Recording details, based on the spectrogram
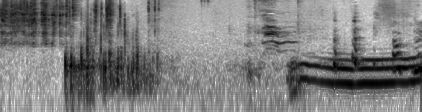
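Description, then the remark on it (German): Dice are rolled and clatter and rattle across a hard tabletop for about a second and a half, then a cat lets out a loud, drawn-out meow. No one speaks. “Patzer ist es, wenn man die Hälfte der Würfel oder mehr davon Einsen würfelt.”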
